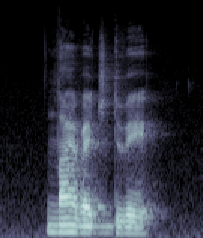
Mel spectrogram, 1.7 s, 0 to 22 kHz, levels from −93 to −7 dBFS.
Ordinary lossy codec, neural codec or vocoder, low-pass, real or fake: none; none; 19.8 kHz; real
